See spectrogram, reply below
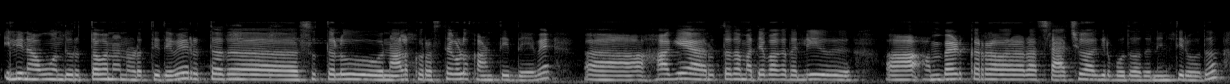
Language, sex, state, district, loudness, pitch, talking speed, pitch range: Kannada, female, Karnataka, Chamarajanagar, -26 LUFS, 225 Hz, 100 wpm, 210-240 Hz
